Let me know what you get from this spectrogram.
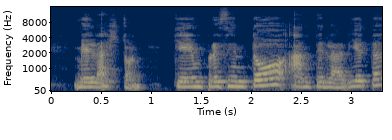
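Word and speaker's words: Melanchthon: Así que en representación suya pues fue su buen amigo Philip Melon, perdón la pronunciación, Melashton, quien presentó ante la dieta de los Burgos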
